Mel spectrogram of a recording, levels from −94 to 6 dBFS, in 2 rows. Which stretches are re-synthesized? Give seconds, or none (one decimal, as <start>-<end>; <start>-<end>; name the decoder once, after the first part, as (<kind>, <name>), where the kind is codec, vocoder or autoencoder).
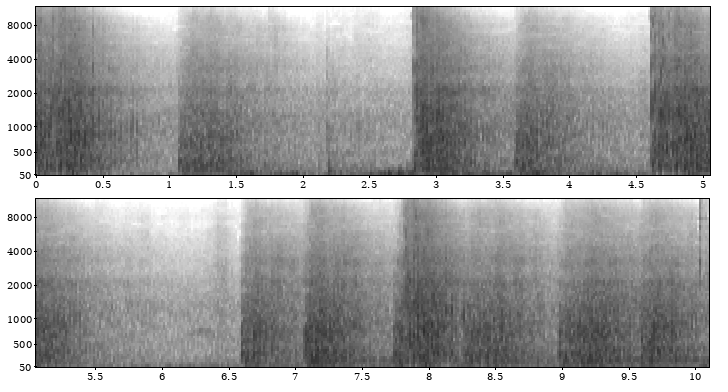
1.4-3.6 (vocoder, BigVGAN v2)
